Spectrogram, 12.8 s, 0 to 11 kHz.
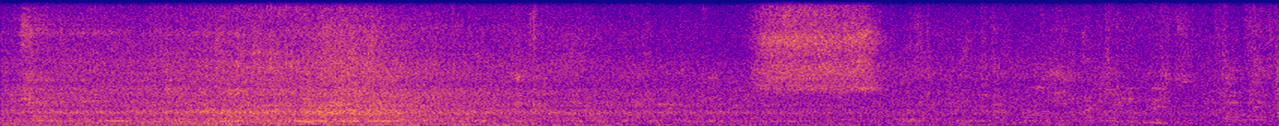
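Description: Class 43 HST diesel power car drawing slowly into the platform and passing, loudest about three to four seconds in, followed by the coaches rolling by. A steady high tone holds through most of it, and there is a short hiss about eight seconds in.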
